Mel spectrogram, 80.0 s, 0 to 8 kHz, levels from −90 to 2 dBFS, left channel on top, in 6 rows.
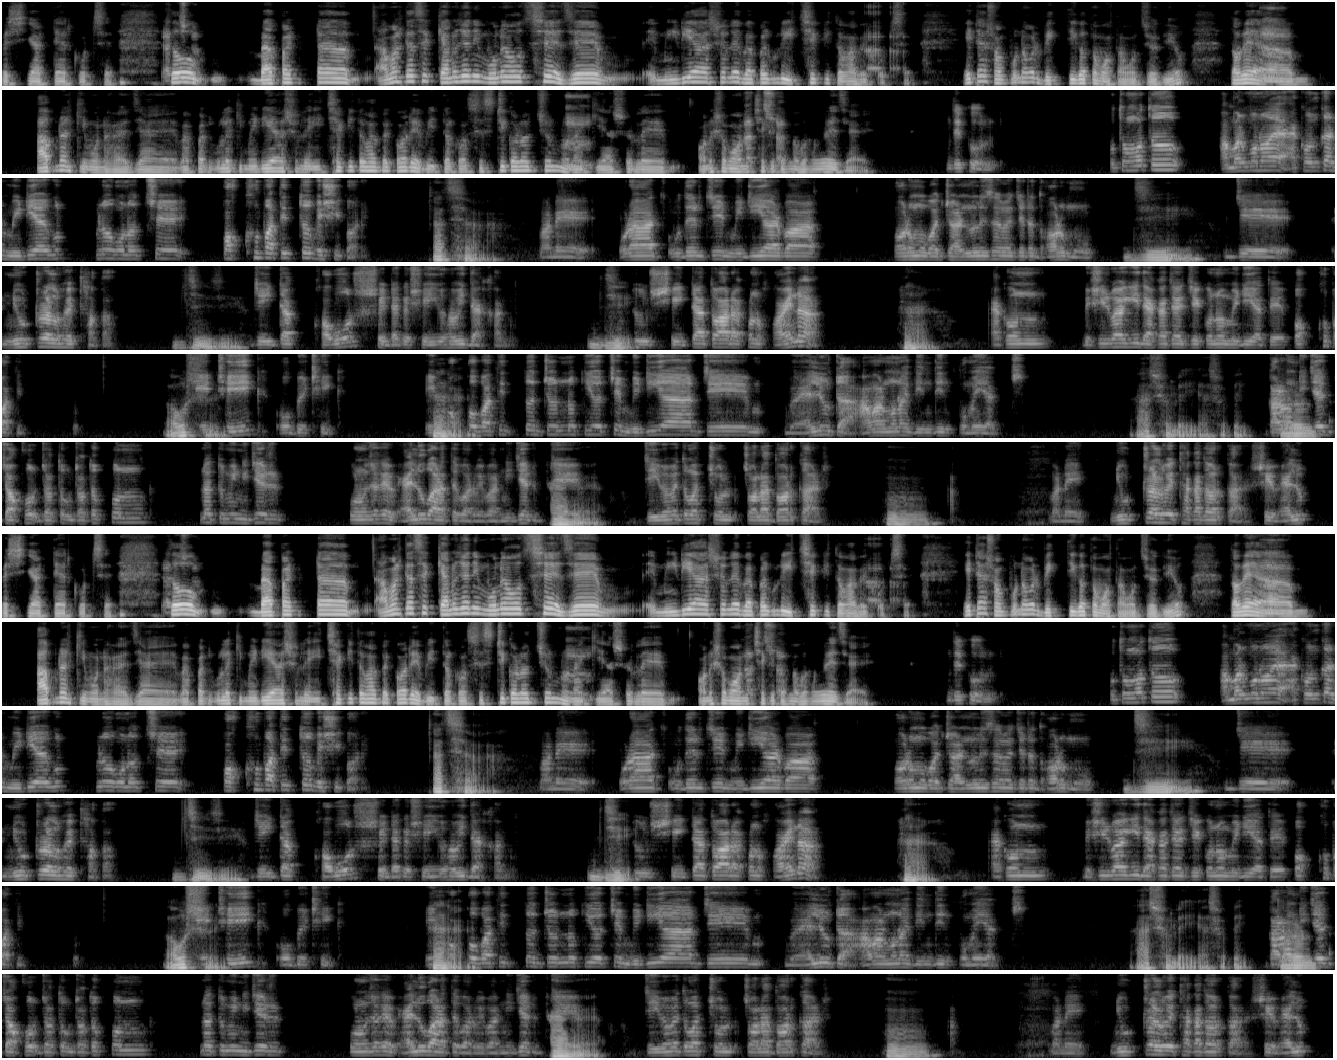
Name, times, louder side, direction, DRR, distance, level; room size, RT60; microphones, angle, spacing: voice 1, 0.0-2.2 2.5-9.0 9.6-13.1 13.7-22.0 31.0-31.4 37.9-38.7 41.7-42.3 45.9-46.3 49.0-49.2 55.0-55.4 57.6-57.9 64.7-65.7 66.1-66.5 72.1-72.5 75.5-75.9, right 3 dB, 35° right, 0.4 m, -27 dB
voice 2, 12.6-12.9 19.0-19.3 20.7-21.2 22.8-23.3 24.4-25.1 25.5-27.3 27.6-28.5 28.9-30.2 32.0-32.5 32.8-34.8 35.6-37.5 38.9-39.5 40.0-41.1 42.5-42.9 43.2-45.1 46.1-48.2 49.9-50.4 50.8-53.4 55.2-56.6 57.6-63.5 66.0-68.1 68.6-69.4 70.1-72.5 73.1-74.9 77.1-77.5 77.7-79.7, left 2 dB, 30° left, 0.9 m, -36 dB
4.3 x 2.5 x 3.8 m
head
